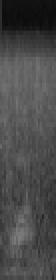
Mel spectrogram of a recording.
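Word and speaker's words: Quon: is a united states i think it's pronounced quan forgive me if i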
